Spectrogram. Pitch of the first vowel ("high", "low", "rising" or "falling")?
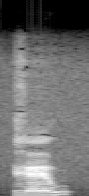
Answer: rising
